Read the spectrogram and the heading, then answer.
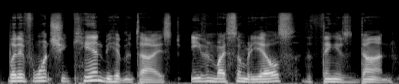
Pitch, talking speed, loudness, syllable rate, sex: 130 Hz, 195 wpm, -17 LUFS, 6.2 syllables/s, male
